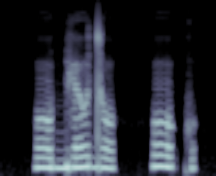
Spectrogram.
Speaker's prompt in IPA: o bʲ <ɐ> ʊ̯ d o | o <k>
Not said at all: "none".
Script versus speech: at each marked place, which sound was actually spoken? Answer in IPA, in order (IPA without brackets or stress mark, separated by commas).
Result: ɐ, k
